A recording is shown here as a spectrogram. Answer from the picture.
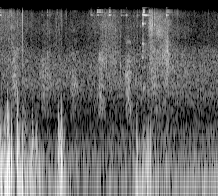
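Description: An American bulldog making short sounds close by, over a run of low, irregular thumps in the first second and a half; quieter afterwards.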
